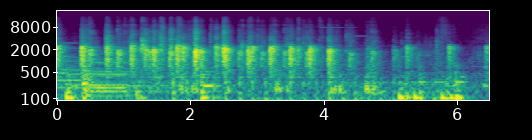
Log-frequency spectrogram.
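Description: Small jazz combo playing live: an archtop guitar hits short, sharp chords about four times a second over an upright bass, as a piano chord dies away at the start.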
